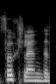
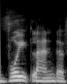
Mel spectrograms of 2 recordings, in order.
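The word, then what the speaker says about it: Voigtländer: the fence about which F-mount Vöchtlander lens to buy, or Voigtlander for those people that can't pronounce it properly.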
